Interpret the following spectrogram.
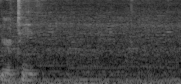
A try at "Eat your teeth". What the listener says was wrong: when you said that, the eat in the eat your teeth part didn't really come out,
